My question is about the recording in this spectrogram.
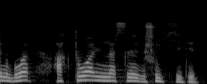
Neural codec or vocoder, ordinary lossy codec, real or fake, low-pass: none; none; real; 7.2 kHz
